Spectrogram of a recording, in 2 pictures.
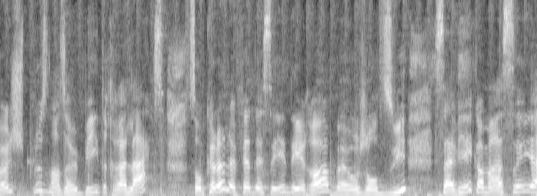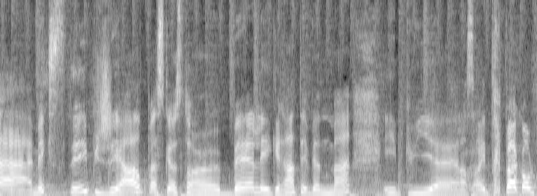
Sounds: Speech, Music

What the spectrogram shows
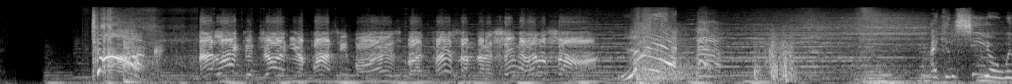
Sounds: Music, Speech

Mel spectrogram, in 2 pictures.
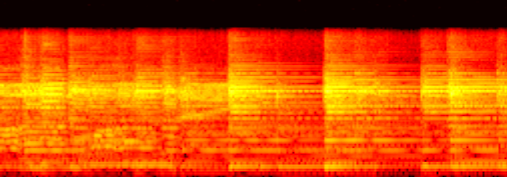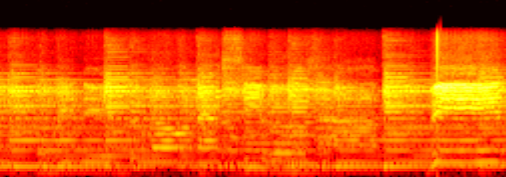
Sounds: Plucked string instrument, Music, Strum, Guitar, Acoustic guitar, Musical instrument

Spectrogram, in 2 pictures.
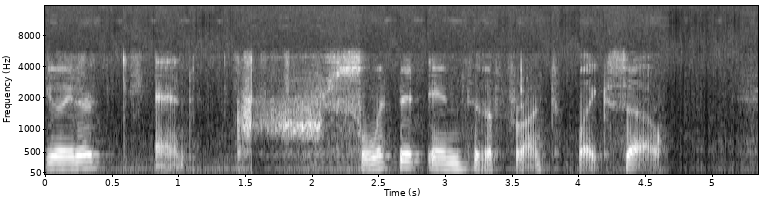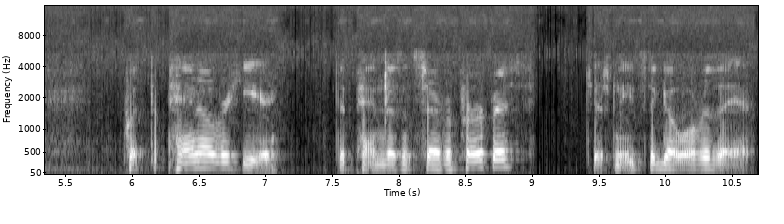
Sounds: Speech

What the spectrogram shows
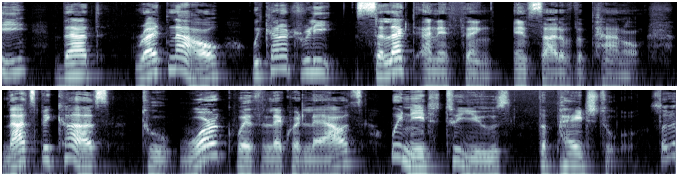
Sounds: Speech

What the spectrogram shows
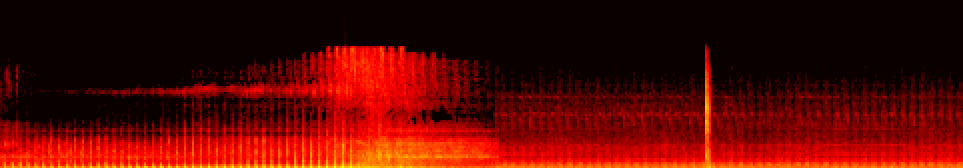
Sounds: Idling, Heavy engine (low frequency), Engine, Vehicle

